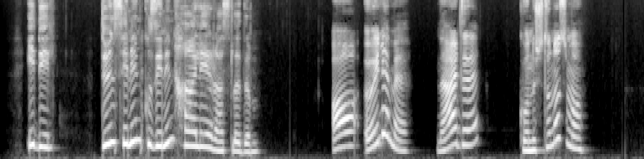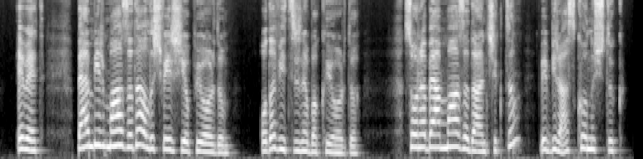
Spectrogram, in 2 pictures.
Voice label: dialog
